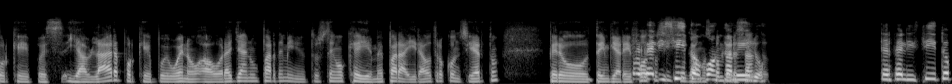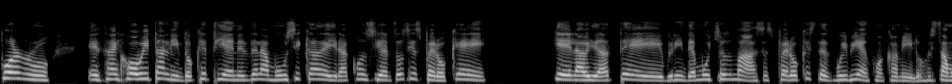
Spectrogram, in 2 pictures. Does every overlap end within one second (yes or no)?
no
